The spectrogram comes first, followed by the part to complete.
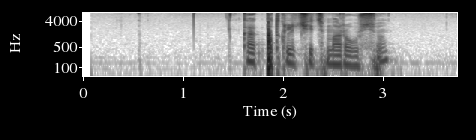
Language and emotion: Russian, neutral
